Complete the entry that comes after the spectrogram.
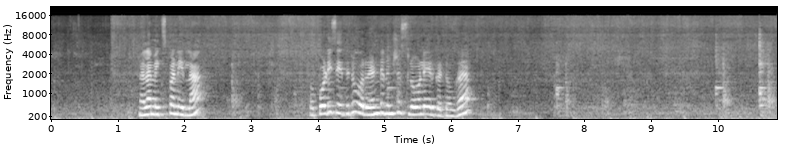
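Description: Brinjal frying in oil in a kadai while ground masala powder is stirred through with a spatula, a steady sizzle under the stirring. The spatula scraping the pan gives loud wavering squeals at about a second and a half and again from about four to six seconds in.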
